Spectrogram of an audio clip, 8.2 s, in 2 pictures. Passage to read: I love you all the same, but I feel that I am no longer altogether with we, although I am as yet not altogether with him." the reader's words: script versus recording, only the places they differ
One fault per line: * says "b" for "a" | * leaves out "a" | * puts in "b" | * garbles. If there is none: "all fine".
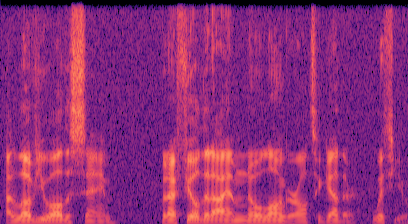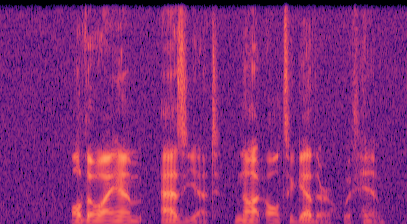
* says "you" for "we"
